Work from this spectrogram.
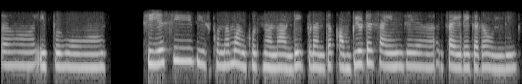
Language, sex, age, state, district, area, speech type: Telugu, female, 18-30, Andhra Pradesh, N T Rama Rao, urban, conversation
